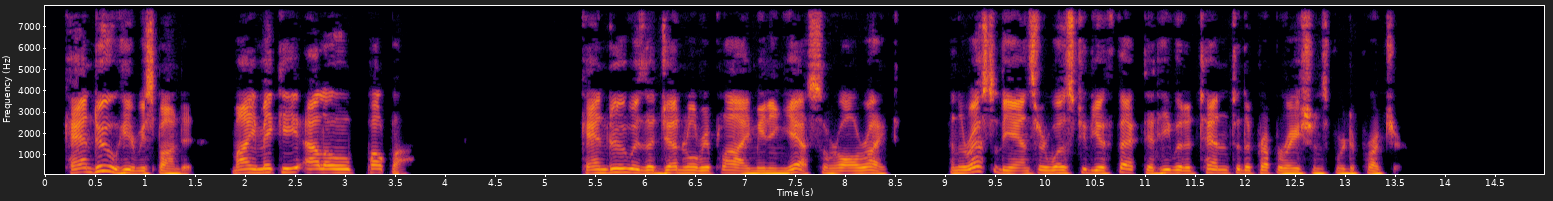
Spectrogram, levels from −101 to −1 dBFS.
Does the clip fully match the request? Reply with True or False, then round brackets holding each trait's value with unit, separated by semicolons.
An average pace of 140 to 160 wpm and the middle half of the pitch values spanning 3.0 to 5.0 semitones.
True (155 wpm; 4.2 semitones)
